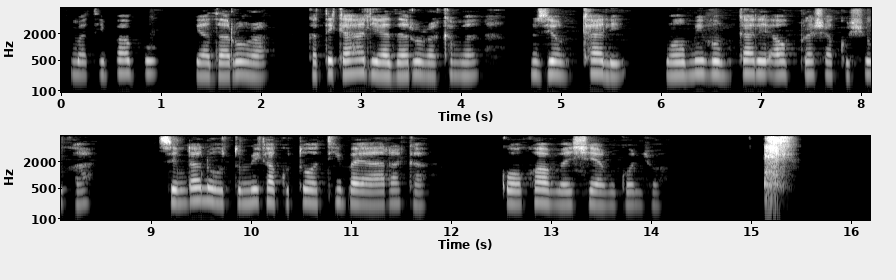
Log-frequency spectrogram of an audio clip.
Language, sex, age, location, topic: Swahili, female, 36-49, Wajir, health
